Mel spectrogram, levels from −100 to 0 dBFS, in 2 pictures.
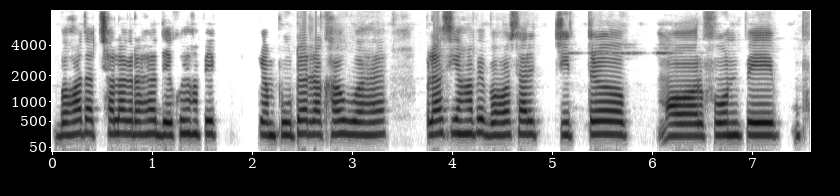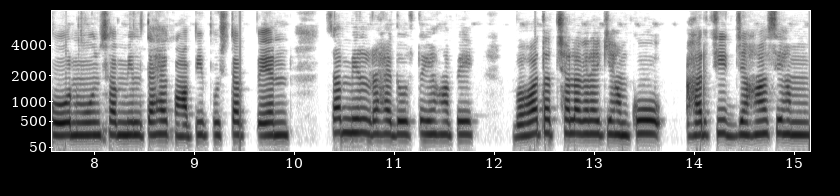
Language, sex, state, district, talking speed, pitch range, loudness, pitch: Hindi, female, Chhattisgarh, Rajnandgaon, 190 wpm, 235-255 Hz, -15 LUFS, 245 Hz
